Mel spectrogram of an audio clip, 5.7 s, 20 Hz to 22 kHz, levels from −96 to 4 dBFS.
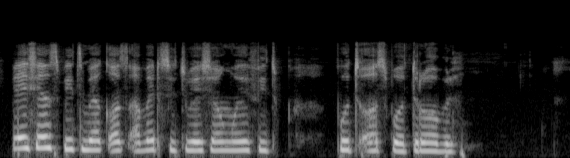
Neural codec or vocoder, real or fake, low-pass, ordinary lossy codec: none; real; 7.2 kHz; none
